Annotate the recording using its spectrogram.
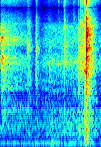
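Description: A quiet steady room background with a few faint clicks, then a single louder knock near the end.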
